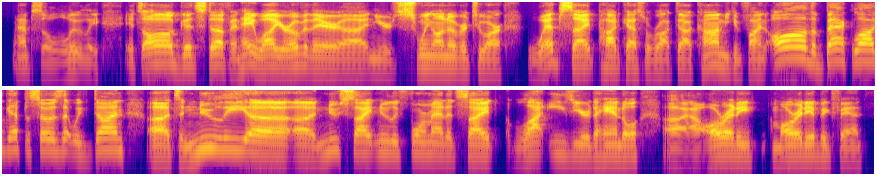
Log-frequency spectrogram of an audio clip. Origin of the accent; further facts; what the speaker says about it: Nashville, Tennessee, United States; I'm from Nashville.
